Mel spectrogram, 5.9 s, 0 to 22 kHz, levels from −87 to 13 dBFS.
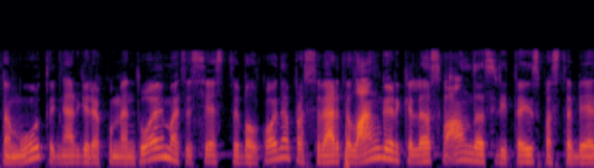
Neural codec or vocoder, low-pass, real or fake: none; 7.2 kHz; real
